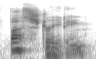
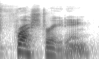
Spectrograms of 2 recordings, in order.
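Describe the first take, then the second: First: The R after the F is dropped. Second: The R after the F is pronounced. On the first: The speaker calls it wrong. "people say frustrating" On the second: The speaker calls it right. "There's an R in there"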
